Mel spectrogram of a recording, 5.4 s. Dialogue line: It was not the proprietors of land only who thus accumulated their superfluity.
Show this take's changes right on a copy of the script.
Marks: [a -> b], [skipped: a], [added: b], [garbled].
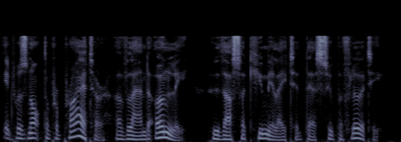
It was not the [proprietors -> proprietor] of land only who thus accumulated their superfluity.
